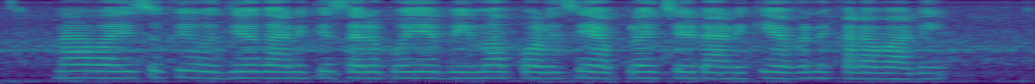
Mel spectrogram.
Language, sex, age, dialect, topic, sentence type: Telugu, female, 18-24, Utterandhra, banking, question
